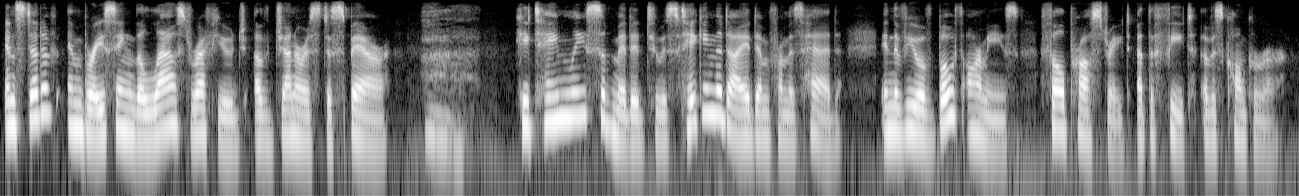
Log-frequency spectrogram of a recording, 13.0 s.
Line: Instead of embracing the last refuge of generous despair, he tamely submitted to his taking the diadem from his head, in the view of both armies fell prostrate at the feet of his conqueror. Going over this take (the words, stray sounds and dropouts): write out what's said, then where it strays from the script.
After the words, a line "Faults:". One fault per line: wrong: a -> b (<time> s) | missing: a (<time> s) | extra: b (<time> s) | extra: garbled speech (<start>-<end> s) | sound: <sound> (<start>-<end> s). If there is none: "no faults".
Instead of embracing the last refuge of generous despair, he tamely submitted to his taking the diadem from his head, in the view of both armies fell prostrate at the feet of his conqueror.
Faults:
sound: sigh (4.2-4.8 s)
